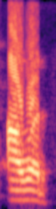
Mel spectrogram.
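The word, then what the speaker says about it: hour: यानी इसका पहला लेटर यच है, लेकिन अगर उच्चारण करेंगे आवर, तो ये आवर जो लिखा हुआ है इसका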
